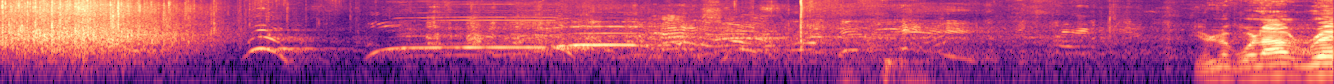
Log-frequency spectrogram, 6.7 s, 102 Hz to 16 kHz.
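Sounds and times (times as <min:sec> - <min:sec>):
large crowd clapping: 0:00.0 - 0:04.7
high whoops and cheers: 0:01.2 - 0:03.8
speech: 0:04.4 - 0:04.8, 0:06.0 - 0:06.6.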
